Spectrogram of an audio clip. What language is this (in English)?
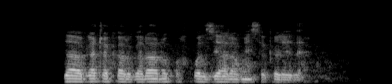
Pashto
